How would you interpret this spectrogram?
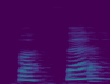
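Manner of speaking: "buffet" ending in an open vowel, buh-FAY; silent T. Shown as a demonstration. Teacher showing pronunciations, t left silent. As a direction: leave off the t of "buffet". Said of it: "pronunciation when you're changing".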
